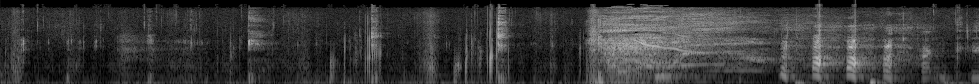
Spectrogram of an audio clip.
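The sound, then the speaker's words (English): Chewing and biting on Sargento cheese for ASMR: a run of small, moist mouth clicks and smacks, then a louder stretch of crunchy noise, followed by a few more sharp chewing sounds. “That cheese is cheesing. I love Sargento. Let me do an ASMR with this cheese.”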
